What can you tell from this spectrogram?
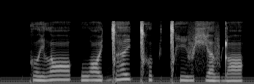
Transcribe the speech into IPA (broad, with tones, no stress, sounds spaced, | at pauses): k ʊ˩ i̯ l ɔ˦ | w ɔ˩ y̯ ɡ͡ǀ ɜ˥ i̯ ǀʰ ʊ˨ k ǀʰ i˩ v ç ɜ˩ v ɖ ɒ˨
